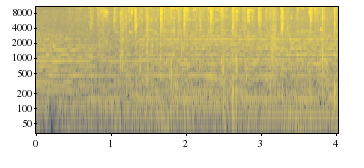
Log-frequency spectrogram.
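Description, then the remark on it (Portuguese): Horse hooves clip-clop at a steady trotting rhythm as a rider departs on horseback along a trail, over a constant low hum and tonal background, with no one speaking. “E a irmã Garaeli vai partindo usando o cavalo do Davi, pegando a trilha do Javali de volta pra Fandalin.”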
